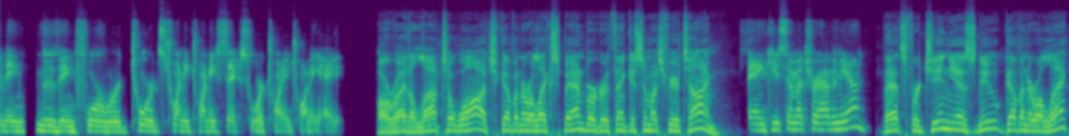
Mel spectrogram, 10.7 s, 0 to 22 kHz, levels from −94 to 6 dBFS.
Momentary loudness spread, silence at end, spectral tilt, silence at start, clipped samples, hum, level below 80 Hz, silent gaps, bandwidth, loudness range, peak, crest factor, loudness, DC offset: 5 LU; 0 s; -4.5 dB/octave; 0 s; under 0.1%; none; -46 dBFS; 3.48-3.76 s; 15.5 kHz; 3 LU; -2 dBFS; 12 dB; -13 LUFS; under 0.1%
